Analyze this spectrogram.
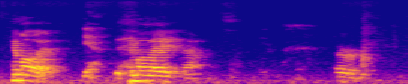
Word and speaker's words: Himalaya: So it's Himalaya.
